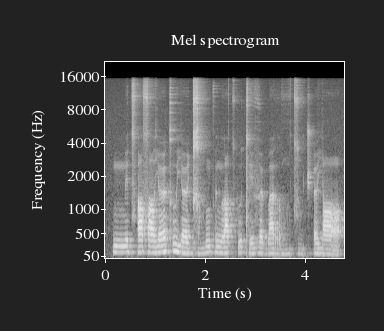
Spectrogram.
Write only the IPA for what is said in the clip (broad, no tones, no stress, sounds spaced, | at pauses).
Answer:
mː ɪ t͡sʼ a sˤ a j œ kʼ u j œ d͡ʑ ɑ̤ ŋ pʼ ə ŋ l ɑ t͡sʼ u tʼ ɪ v œ b a r ɑ̤ t͡s ɔ̤ t͡ʃʼ œ j ɑ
